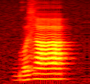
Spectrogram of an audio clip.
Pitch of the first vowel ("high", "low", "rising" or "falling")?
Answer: rising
